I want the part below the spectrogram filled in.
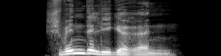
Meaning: inflection of schwindelig: 1. strong genitive masculine/neuter singular comparative degree 2. weak/mixed genitive/dative all-gender singular comparative degree
- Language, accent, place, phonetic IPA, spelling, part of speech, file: German, Germany, Berlin, [ˈʃvɪndəlɪɡəʁən], schwindeligeren, adjective, De-schwindeligeren.ogg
